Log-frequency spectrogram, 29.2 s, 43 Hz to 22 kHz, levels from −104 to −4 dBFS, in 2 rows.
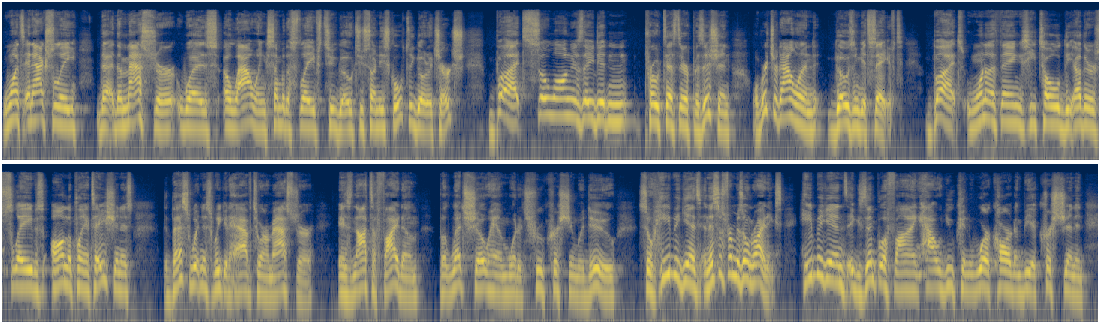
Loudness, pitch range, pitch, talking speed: -21 LUFS, 145-195 Hz, 165 Hz, 200 wpm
